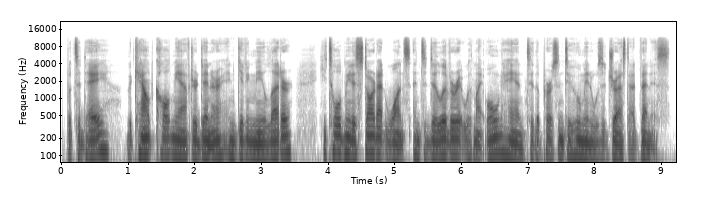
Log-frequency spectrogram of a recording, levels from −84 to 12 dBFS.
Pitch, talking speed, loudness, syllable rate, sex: 90 Hz, 255 wpm, -21 LUFS, 6.0 syllables/s, male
